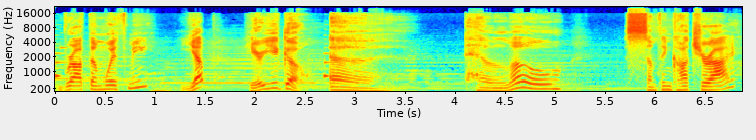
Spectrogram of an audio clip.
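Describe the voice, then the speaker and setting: A woman's voice: fairly low pitch, big pitch swings, slow pace, over music. A woman voicing a polite, composed young man in a video game, gracious and brotherly. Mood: easygoing.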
